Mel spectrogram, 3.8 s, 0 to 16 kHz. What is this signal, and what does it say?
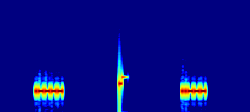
Morse code, heard as a keyed tone, about 48 wpm, 700 Hz. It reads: 1 2
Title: Single Letter-Number Alt 50wpm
